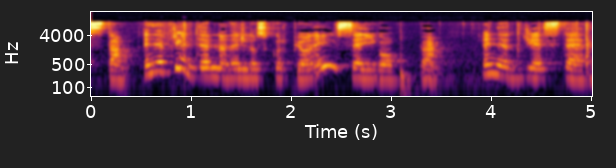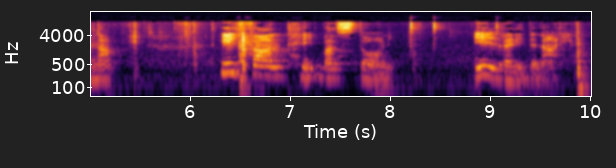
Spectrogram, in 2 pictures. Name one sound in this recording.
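Playing cards shuffle and flick between hands.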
